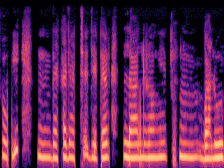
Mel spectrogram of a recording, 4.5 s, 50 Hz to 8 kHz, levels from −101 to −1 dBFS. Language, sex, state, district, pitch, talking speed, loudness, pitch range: Bengali, female, West Bengal, Dakshin Dinajpur, 240 Hz, 120 wpm, -20 LUFS, 235-250 Hz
